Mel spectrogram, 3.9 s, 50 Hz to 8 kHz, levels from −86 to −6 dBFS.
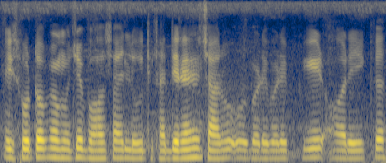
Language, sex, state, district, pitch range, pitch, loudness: Hindi, male, Madhya Pradesh, Umaria, 145-160 Hz, 150 Hz, -18 LUFS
